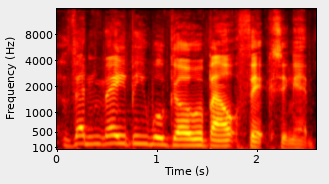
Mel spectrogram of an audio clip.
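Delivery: ordinary delivery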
